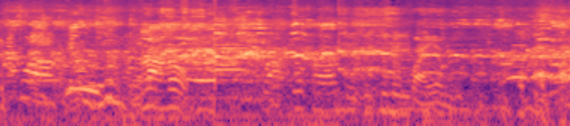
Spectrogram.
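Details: Overlapping long, multi-step Kukuak Balenggek crows ring out at a West Sumatra crowing competition, mixed with clucks, laughter and a noisy audience.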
